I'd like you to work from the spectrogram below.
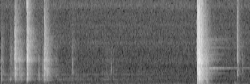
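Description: Two quick bursts of pops from a BB gun, then a single sharp, loud AR-style BB rifle shot snapping into a cardboard box, close up, with a small tick just after and silence between.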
